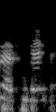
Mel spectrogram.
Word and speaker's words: restaurant: Incident was the first incident was to go into the restaurant and take What is the pronunciation of RESTAURANT? restaurant. Restaurant. Restaurant. पीछे वाला जो T है, that is not clearly audible.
